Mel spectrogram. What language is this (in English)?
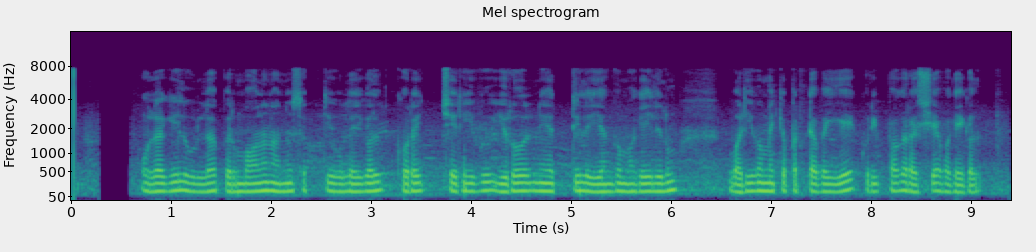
Tamil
